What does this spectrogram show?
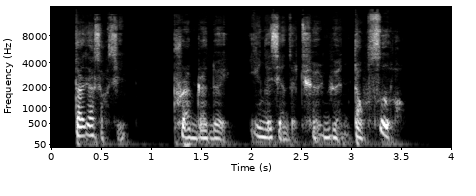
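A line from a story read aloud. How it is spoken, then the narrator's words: Low voice. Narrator (Chinese): 寒山低声说道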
